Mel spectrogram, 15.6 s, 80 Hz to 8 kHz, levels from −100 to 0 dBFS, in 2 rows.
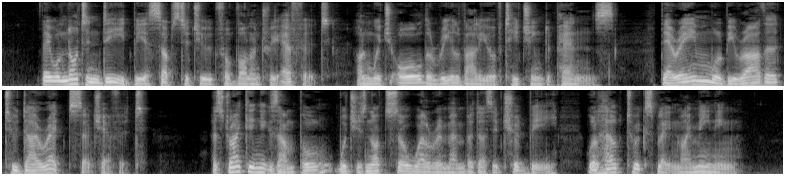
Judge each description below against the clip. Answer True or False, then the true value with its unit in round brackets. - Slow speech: False (180 wpm)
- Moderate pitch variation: False (5.9 semitones)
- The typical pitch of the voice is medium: False (100 Hz)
